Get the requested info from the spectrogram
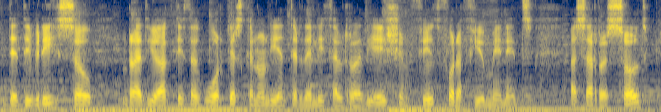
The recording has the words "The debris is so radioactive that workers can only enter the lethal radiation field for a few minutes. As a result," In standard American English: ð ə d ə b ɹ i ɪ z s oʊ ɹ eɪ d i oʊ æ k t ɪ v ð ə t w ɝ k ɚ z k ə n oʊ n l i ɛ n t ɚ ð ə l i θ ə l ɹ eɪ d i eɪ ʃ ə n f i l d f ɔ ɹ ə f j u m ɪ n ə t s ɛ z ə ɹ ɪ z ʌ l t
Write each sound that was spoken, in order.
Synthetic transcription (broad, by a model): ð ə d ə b ɹ i s oʊ ɹ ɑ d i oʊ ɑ k t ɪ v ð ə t w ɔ k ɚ s k ə n oʊ n l i ɛ n t ɚ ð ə l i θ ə l ɹ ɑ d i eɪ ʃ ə n f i l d f ɔ ɹ ə f j u m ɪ n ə t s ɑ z ə ɹ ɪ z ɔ l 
